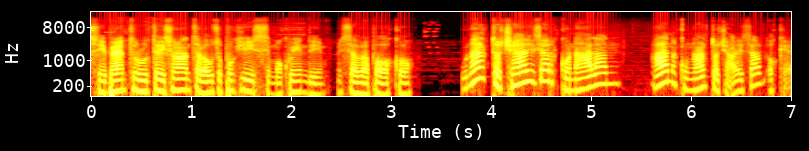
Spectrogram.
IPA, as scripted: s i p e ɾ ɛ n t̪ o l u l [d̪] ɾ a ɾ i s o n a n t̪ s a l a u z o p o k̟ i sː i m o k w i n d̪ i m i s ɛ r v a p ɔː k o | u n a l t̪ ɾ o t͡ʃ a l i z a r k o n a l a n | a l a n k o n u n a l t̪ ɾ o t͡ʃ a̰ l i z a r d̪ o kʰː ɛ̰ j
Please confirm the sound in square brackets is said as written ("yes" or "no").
no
